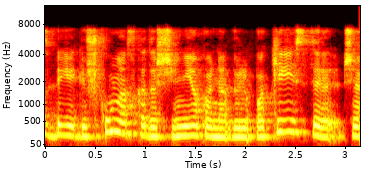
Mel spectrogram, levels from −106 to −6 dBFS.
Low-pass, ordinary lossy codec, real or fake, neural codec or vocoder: 7.2 kHz; Opus, 64 kbps; fake; codec, 16 kHz, 4 kbps, FunCodec, trained on Chinese and English, 50 frames a second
